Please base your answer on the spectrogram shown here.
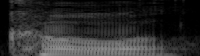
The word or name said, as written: coal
